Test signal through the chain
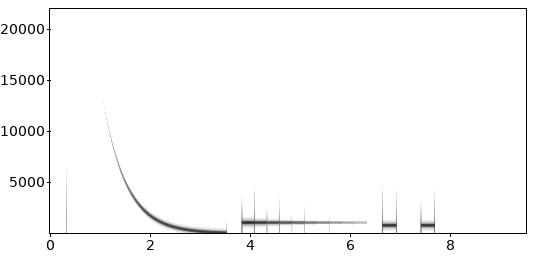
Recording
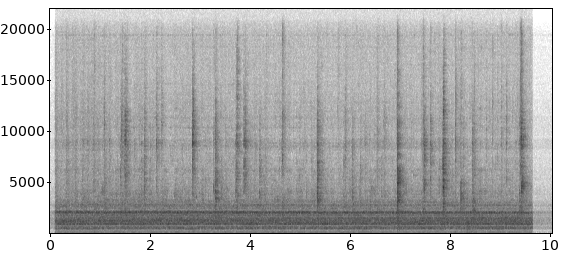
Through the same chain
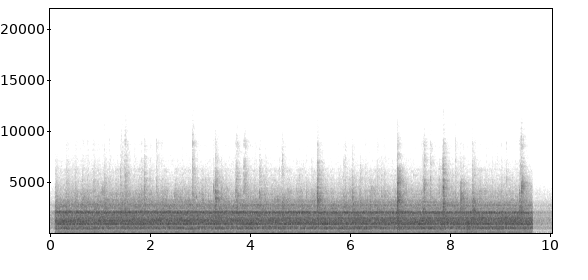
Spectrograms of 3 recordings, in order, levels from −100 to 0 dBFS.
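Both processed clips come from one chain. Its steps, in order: Bessel low-pass 1.9 kHz, order 4; trim -2.5 dB

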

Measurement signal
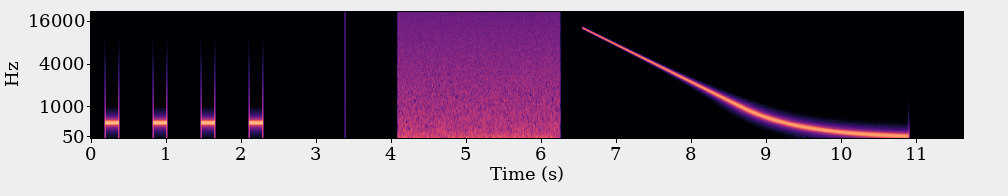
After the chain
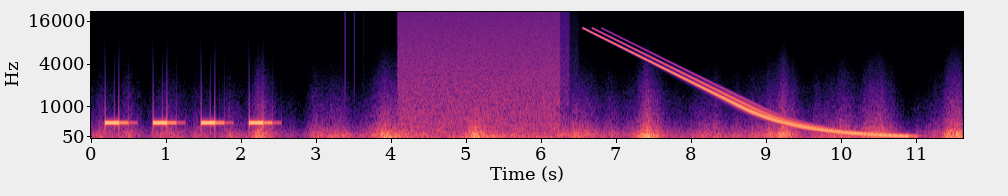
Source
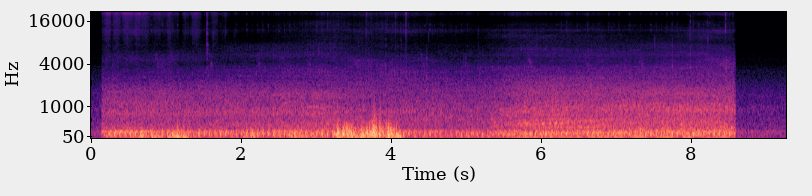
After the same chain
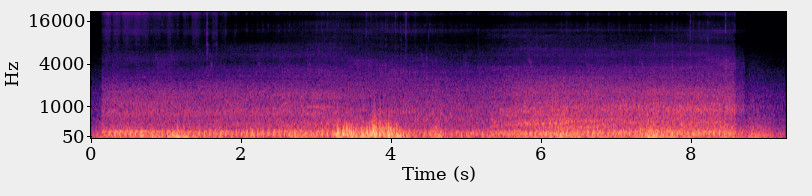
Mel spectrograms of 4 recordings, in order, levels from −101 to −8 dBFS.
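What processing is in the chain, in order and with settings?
wind noise 140 Hz -38 dBFS; on a send: feedback delay 124 ms, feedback 18%, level -10.5 dB

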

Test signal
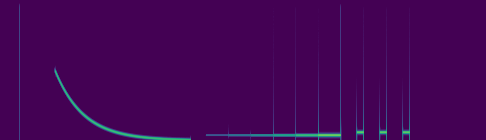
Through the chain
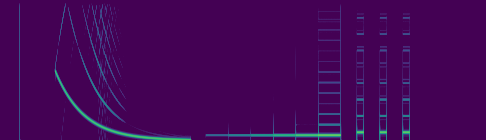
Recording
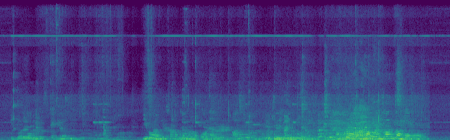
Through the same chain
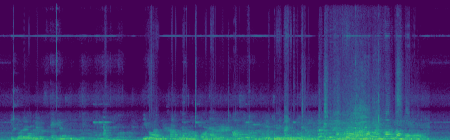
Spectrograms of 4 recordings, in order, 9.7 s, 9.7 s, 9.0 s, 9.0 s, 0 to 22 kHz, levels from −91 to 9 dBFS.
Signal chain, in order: local Wiener filter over 9 samples; bass shelf 140 Hz +5.5 dB; compression 2:1, threshold -31 dBFS; trim +6.5 dB

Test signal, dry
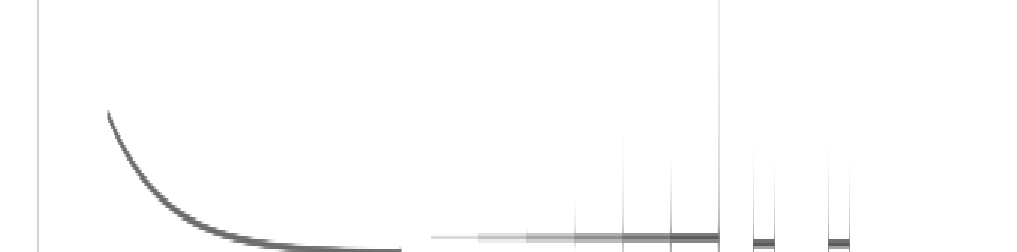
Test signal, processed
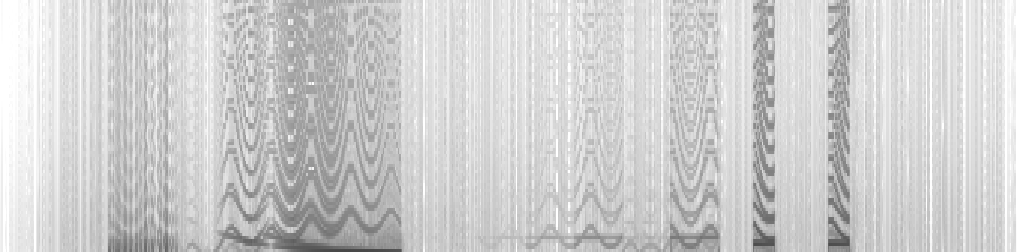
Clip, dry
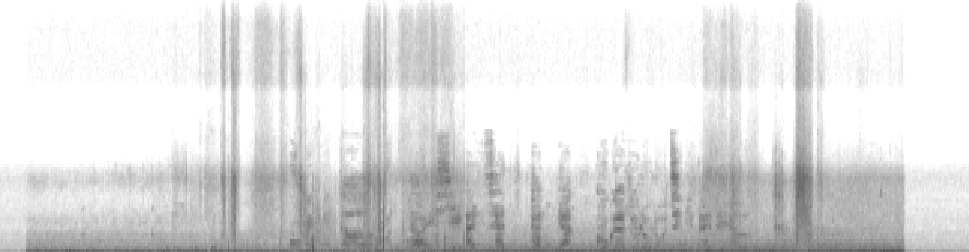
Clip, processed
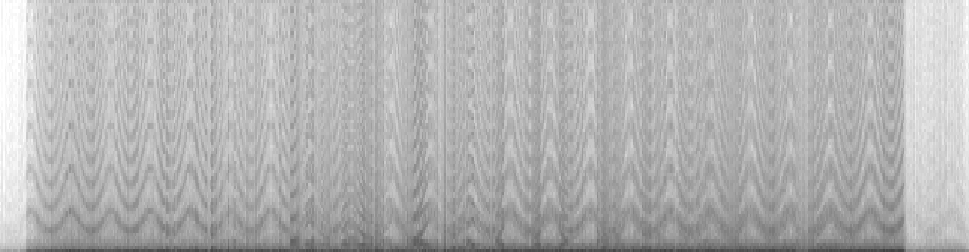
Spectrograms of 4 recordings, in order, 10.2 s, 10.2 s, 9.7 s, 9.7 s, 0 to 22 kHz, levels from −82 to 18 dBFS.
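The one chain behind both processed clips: self-modulated delay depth 0.74 ms; in parallel at -1 dB: compression, threshold -38 dBFS; on the sum: saturation -17.5 dBFS; FFT filter 140 Hz 0 dB, 1 kHz -5 dB, 2.1 kHz -27 dB; modulation noise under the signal 16 dB; distance through air 190 m; decimation with a swept rate 17×, swing 60% 2.5 Hz; high-pass 77 Hz; crackle 250 per s -45 dBFS; level rider gain up to 14 dB

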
